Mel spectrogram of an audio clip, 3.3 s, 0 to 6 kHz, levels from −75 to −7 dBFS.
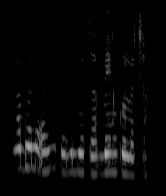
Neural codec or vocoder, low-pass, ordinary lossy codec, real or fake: none; 5.4 kHz; none; real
